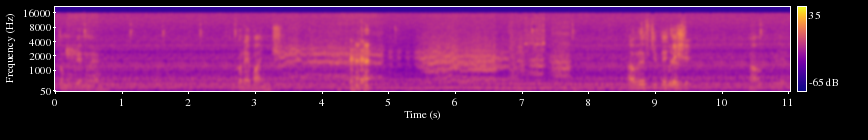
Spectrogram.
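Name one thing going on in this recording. A car engine hums steadily, its pitch rising and falling as the car speeds up and slows down.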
